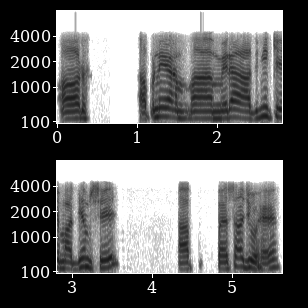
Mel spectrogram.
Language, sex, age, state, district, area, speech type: Hindi, male, 45-60, Bihar, Muzaffarpur, rural, conversation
